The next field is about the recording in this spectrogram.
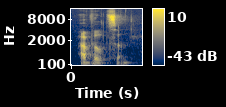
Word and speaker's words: Avildsen: Avildsen. – Avildsen.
